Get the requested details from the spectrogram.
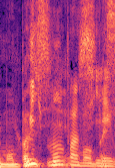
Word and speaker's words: Montpensier: où nous apercevons le duc de Montpensier nous je le prononce bien, Montpensier. – Oui.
